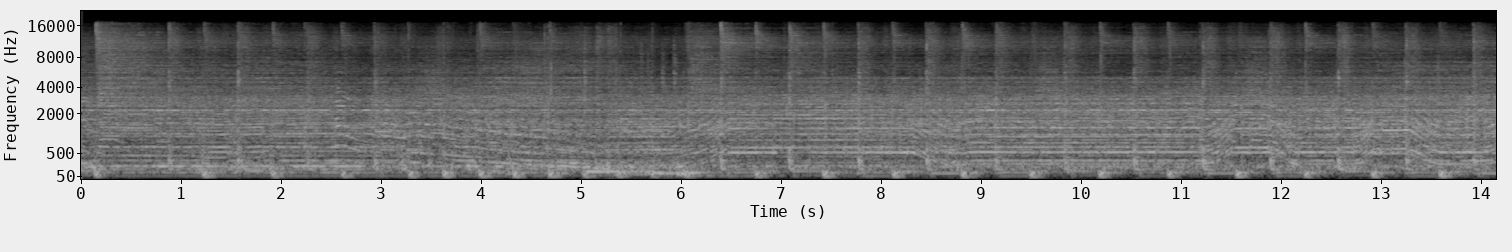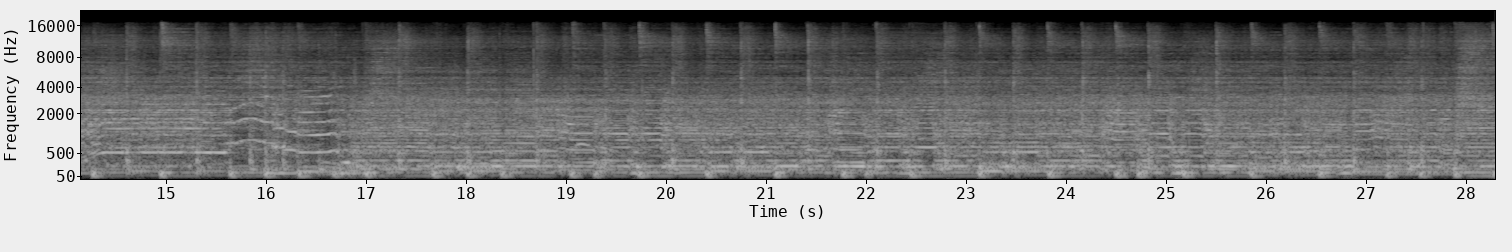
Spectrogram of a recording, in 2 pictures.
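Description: Live blues band playing an instrumental stretch: an electric guitar takes the lead with bent, sliding notes, about 4 to 6 seconds in and again around 16 seconds, over drums and bass guitar.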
